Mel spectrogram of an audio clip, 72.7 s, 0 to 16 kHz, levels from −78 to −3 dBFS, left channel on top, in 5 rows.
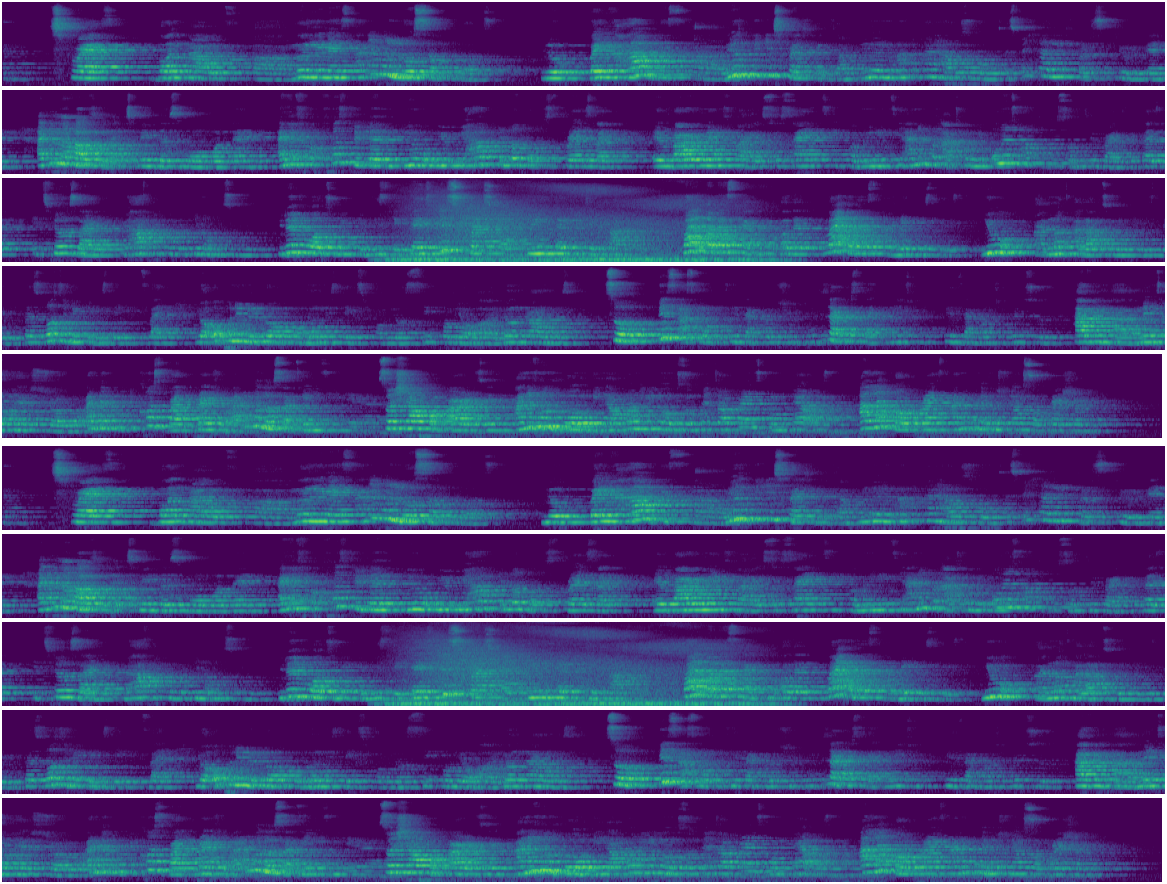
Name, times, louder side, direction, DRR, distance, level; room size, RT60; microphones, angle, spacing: voice 1, 0.6-1.2 1.8-2.7 3.1-5.9 6.7-7.0 7.3-8.3 8.6-13.6 14.0-14.5 14.8-17.6 18.0-21.2 21.6-22.1 22.7-28.5 28.8-29.0 29.4-30.2 30.6-30.9 31.1-32.2 32.5-37.1 37.6-40.9 41.3-41.6 42.0-45.1 45.4-45.6 46.0-48.0 48.3-50.7 51.2-51.5 51.8-55.1 55.4-56.7 57.0-62.4 62.9-68.4 68.9-71.7, left 1 dB, 55° left, -7 dB, 0.9 m, -31 dB
sound 1, 33.6-39.0, equal, 70° right, 0.7 m, -37 dB
voice 2, 62.0-63.0 64.3-64.7 65.9-68.9 69.6-69.7 70.0-71.8, right 1 dB, 10° right, -7 dB, 0.3 m, -53 dB
2.4 x 2.4 x 3.9 m, 2.1 s
head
